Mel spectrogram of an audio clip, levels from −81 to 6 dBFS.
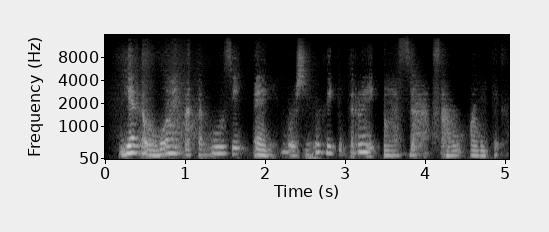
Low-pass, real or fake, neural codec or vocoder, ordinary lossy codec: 14.4 kHz; fake; codec, 44.1 kHz, 0.9 kbps, DAC; Opus, 64 kbps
